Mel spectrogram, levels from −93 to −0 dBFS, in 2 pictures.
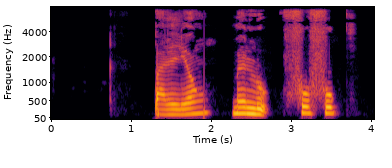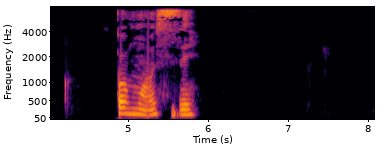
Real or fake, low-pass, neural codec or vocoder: real; 7.2 kHz; none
